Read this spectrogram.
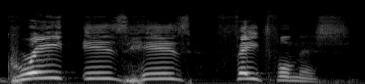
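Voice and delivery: slow, reverent reading of the verse; measured scripture recital. Acted. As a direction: read it slowly and reverently, savouring each word. Reads scripture slowly.

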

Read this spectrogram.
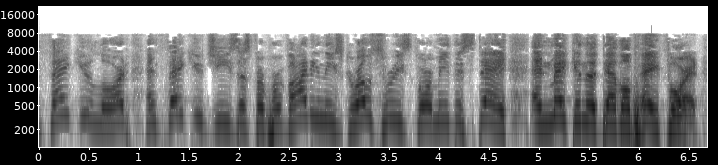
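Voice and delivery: rising to a loud joyful praise; triumphant praise. Retold or imitated. Grandma thanking the Lord over the groceries, building to joyful loud praise. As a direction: crow with joy at the end.

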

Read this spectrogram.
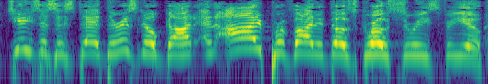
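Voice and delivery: taunting shout. Retold or imitated. The atheist next door taunting Grandma, a loud gloating shout. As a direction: gloat at her and yell it.

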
